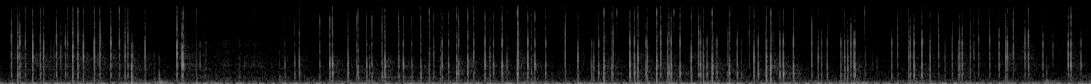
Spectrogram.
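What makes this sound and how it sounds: Long blue nails tap and scratch the silver mirror-foil cover of a solid hardcover book held upright. The result is a steady, dense stream of quick, dry, crackly clicks and brief scratches, each dying away almost instantly, with bright edges over a low, soft background.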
